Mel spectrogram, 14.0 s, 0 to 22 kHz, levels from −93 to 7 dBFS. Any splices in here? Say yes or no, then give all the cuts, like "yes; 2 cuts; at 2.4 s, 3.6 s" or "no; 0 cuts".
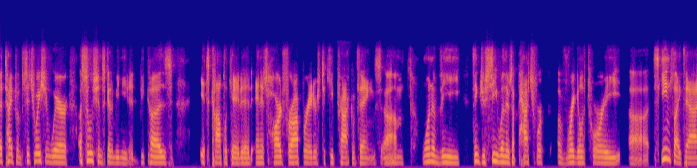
no; 0 cuts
